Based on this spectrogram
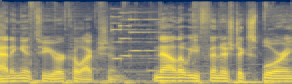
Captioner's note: Sonic Ring Chime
